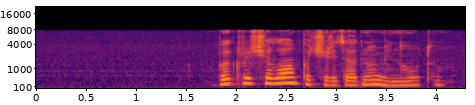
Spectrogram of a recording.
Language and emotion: Russian, sad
